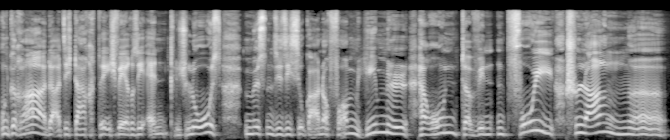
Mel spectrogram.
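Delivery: high rant rising to a loud screech. A narrator's reading. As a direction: build to a squawked "Pfui, Schlange!". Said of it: "fuhr die Taube mit erhobener Stimme fort".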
